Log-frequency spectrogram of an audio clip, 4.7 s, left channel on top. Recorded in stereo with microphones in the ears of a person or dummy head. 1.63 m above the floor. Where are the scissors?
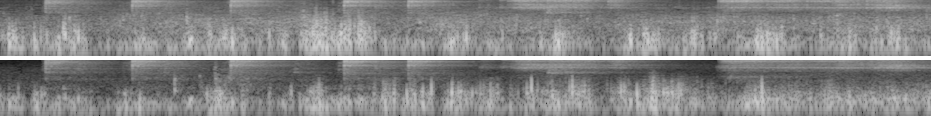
Centre (ahead or behind), 0.6 m.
